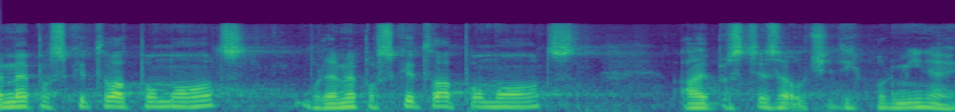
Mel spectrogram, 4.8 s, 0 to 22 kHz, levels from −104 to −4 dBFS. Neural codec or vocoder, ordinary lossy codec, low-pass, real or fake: vocoder, 22.05 kHz, 80 mel bands, Vocos; AAC, 96 kbps; 9.9 kHz; fake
